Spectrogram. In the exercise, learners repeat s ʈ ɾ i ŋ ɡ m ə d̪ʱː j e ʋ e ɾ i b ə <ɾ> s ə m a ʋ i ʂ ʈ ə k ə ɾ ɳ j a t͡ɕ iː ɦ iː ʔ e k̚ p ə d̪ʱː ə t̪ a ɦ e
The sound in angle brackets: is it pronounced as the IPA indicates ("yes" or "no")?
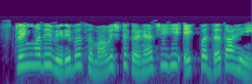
no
